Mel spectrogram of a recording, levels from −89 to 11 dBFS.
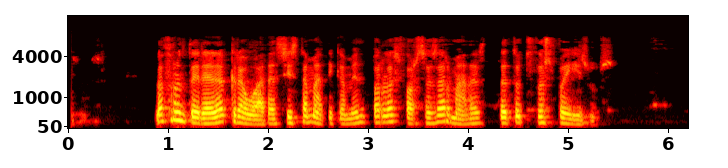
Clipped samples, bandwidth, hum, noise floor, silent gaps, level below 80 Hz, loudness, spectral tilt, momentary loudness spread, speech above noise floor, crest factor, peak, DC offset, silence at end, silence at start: under 0.1%; 8 kHz; none; -76 dBFS; none; -62 dBFS; -17 LUFS; -5.5 dB/octave; 10 LU; 59 dB; 16 dB; -2 dBFS; under 0.1%; 0.75 s; 0.05 s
